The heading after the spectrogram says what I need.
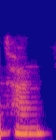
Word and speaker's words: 餐: Ini hurufnya memang bacanya can.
